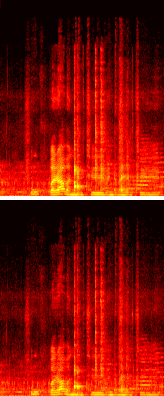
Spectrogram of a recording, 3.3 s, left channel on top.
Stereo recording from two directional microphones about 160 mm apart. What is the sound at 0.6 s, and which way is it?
Speech, 25° right (ahead or behind).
